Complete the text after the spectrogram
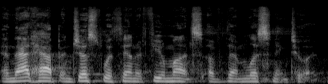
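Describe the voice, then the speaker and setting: A man's voice: medium pitch, fairly even intonation, a little fast, breathy edge. Man in a reverberant hall, telling stories. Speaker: company co-founder, guest. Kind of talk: fireside chat on stage.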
